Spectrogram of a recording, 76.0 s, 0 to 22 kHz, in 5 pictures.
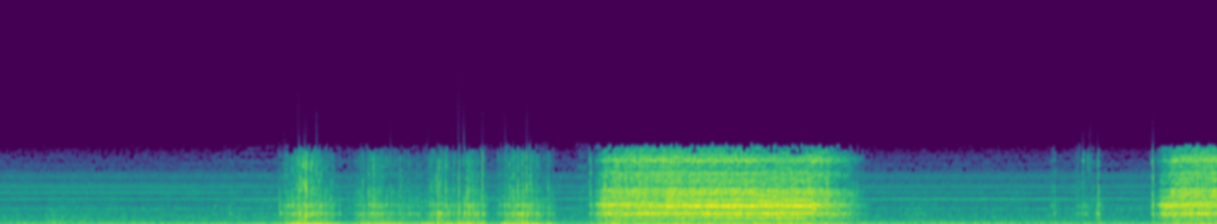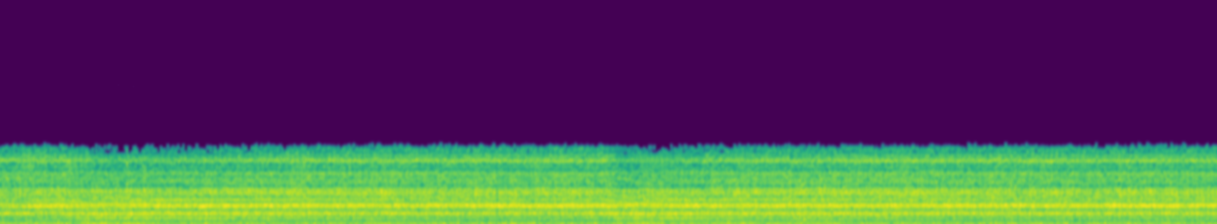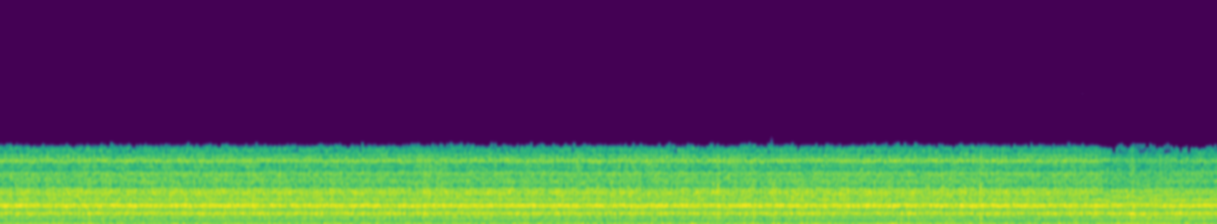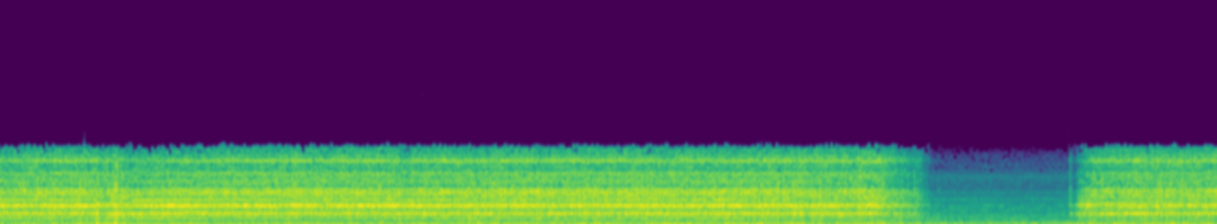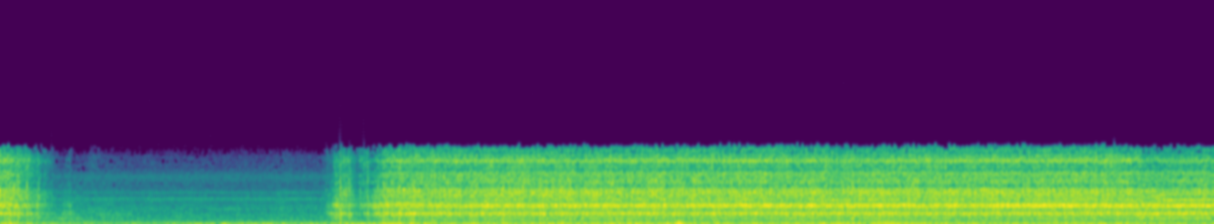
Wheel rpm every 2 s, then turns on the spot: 0, 10, 30, 40, 150, 30, 0, 80, 160, 160, 160, 160, 160, 160, 160, 160, 160, 160, 160, 160, 160, 160, 160, 160, 160, 160, 160, 160, 70, 30, 90, 0, 30, 150, 160, 160, 160, 160.
4-6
